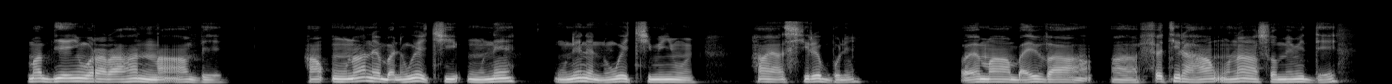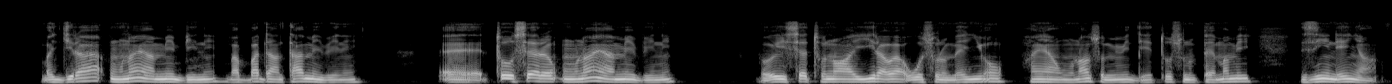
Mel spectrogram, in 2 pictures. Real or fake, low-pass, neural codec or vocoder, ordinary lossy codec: real; none; none; none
